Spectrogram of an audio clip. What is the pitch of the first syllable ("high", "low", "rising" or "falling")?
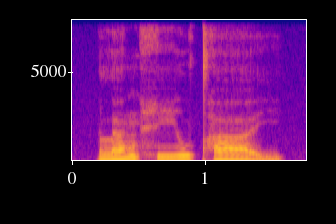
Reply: rising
